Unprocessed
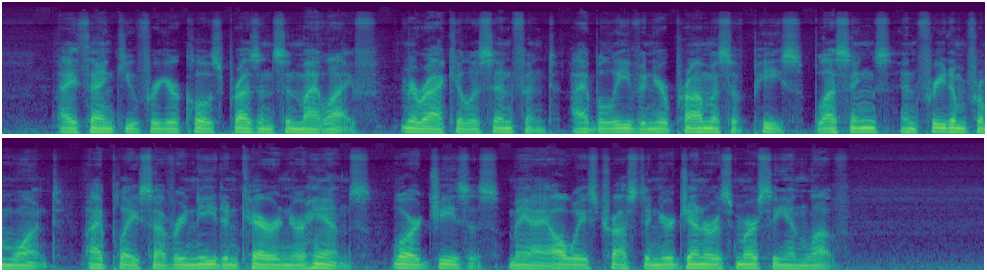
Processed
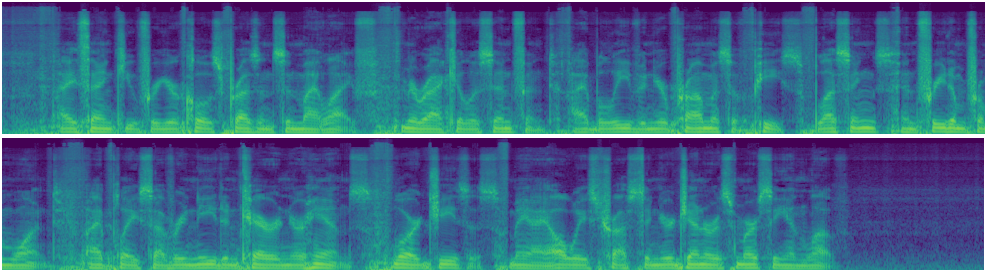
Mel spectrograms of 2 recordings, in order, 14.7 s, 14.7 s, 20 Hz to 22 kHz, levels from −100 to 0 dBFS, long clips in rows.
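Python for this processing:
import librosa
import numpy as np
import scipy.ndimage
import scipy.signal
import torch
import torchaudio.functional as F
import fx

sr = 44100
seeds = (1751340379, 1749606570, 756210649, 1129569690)

y = fx.pre_swell(x, sr, db_per_s=34.0)
y = F.gain(torch.from_numpy(y), 1.0).numpy()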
